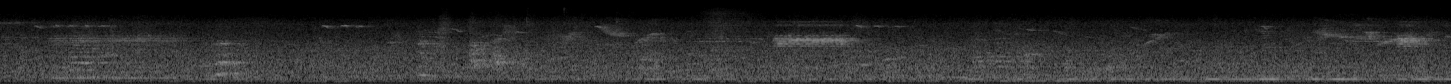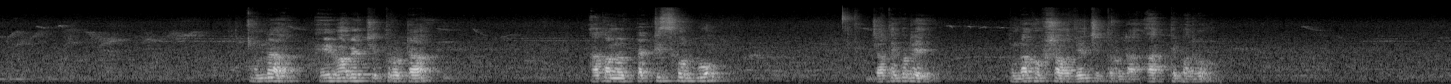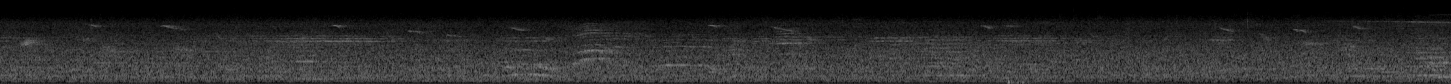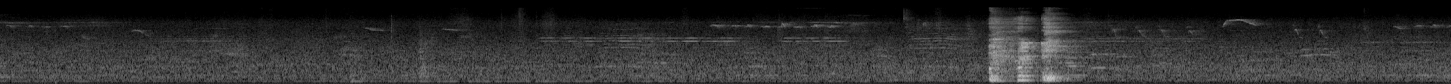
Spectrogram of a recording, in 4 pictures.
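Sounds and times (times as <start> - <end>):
background hiss: 0.0 - 58.0
birds chirping: 0.0 - 58.0
faint high bird chirps: 0.4 - 2.5.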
